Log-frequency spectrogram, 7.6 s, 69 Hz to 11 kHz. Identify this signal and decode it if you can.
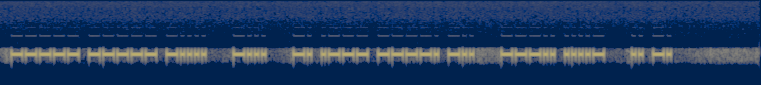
Morse code, heard as a keyed tone, about 33 wpm, 440 Hz, with radio noise. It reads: 006 B NJ9D 84 IN
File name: contests / ss-cw-k5tr-op-n5rz -0500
